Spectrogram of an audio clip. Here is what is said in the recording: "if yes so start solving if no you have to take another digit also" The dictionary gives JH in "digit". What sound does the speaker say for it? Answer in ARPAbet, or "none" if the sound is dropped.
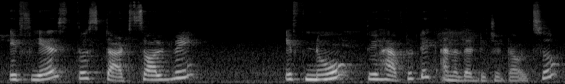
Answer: JH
